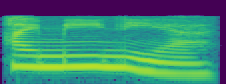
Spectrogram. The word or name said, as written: hymenia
